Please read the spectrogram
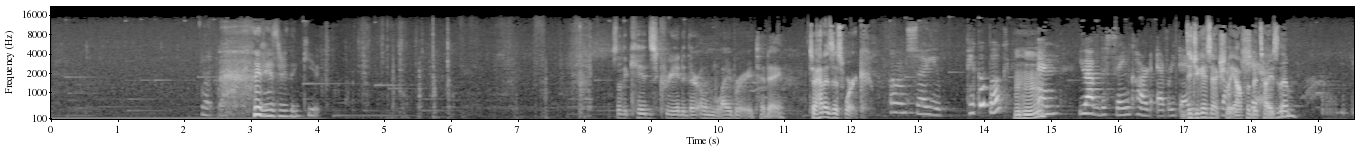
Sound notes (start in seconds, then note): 0.2 soft music; 2.6 chuckles; 4.5 paper rustles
